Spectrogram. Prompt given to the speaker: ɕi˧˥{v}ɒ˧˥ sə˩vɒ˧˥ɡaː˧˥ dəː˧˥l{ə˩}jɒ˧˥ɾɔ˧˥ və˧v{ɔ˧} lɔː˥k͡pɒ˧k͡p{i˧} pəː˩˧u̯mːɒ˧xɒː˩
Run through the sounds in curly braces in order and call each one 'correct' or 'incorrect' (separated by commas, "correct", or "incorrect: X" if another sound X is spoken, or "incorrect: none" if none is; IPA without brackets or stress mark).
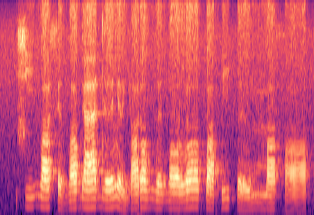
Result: correct, correct, correct, incorrect: i˥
